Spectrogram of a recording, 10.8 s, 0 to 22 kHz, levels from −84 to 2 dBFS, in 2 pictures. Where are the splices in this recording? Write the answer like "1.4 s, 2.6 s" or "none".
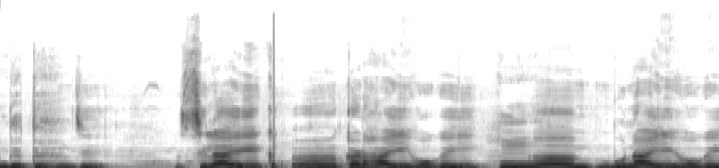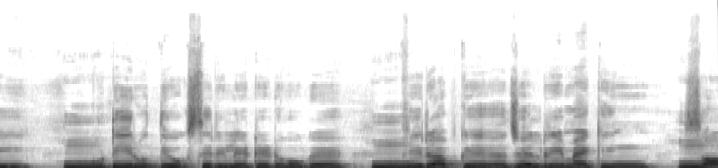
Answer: none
